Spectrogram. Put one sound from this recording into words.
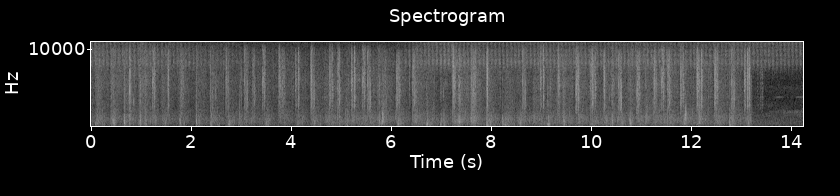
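Footsteps crunch quickly over the ground.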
